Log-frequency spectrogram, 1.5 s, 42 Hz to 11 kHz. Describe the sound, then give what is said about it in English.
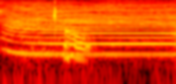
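A loud, sustained air horn blast with a rich stack of harmonics, holding steady for about a second and a half before cutting off, with no talking over it. “You know, it's become popular, or it's been popular for like at least the last 3 years or so, that someone plays an air horn sound, and like that definitely deserved an air horn.”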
